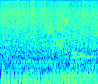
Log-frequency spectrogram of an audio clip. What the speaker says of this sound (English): It's also now raining.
